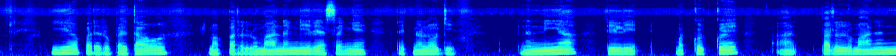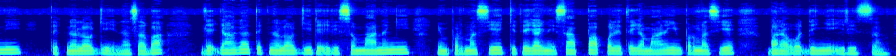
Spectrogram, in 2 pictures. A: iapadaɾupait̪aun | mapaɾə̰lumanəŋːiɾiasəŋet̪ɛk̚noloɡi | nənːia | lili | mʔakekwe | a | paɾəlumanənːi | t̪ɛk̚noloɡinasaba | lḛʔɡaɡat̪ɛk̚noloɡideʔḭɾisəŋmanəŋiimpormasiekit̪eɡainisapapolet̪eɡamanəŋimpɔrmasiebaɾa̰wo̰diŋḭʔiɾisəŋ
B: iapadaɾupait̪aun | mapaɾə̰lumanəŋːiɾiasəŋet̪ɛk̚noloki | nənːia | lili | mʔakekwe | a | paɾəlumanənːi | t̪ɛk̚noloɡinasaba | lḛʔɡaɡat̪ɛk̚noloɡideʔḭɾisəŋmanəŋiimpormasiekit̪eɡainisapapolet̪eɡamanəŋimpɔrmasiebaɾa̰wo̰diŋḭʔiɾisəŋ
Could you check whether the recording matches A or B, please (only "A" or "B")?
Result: A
